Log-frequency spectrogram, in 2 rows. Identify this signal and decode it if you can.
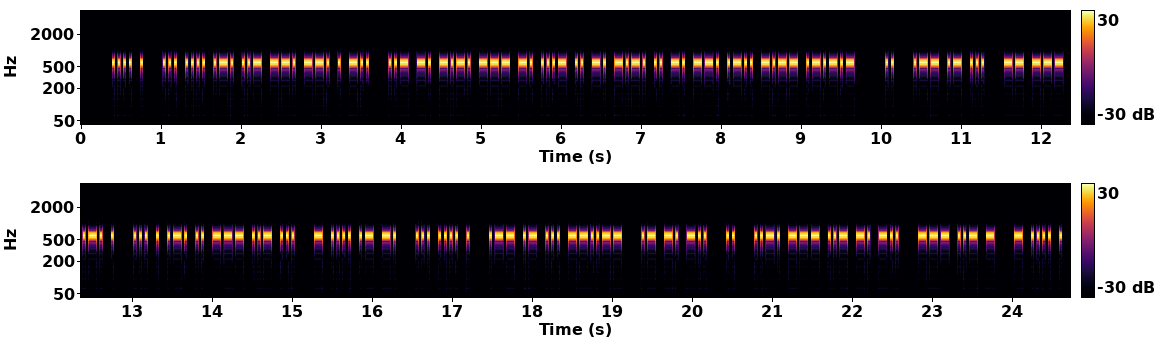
Morse code, heard as a keyed tone, about 34 wpm, 600 Hz. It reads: HE SHRUGGED UNCONVINCINGLY. I WAS MORE SERIOUS THAN SHE WAS, AND I FOUND OUT THE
